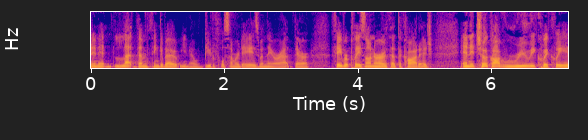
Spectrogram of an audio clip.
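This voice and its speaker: Woman, low voice, gravelly, middle-aged, from Toronto, chatty interview guest, casual restarts. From Toronto, Canada. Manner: conversational with frequent fillers and restarts. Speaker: magazine editor-in-chief, guest. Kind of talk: relaxed interview answers.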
